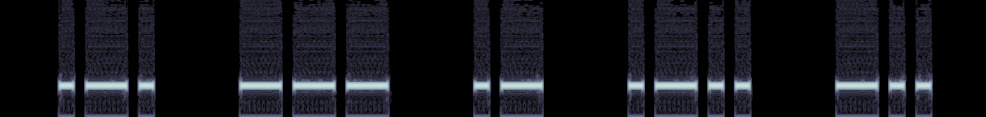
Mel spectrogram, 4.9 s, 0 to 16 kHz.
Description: Morse code, heard as a keyed tone, about 18 wpm, spaced as for 12 wpm, 1000 Hz. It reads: ROALD
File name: qotdfiles / 12wpm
